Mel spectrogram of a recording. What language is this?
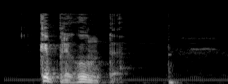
Galician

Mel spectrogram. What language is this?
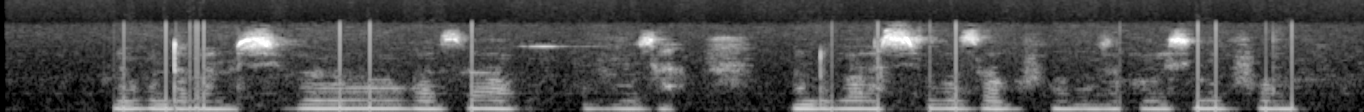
Kinyarwanda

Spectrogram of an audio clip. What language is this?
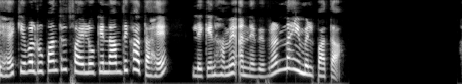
Hindi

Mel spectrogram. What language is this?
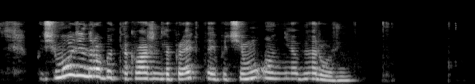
Russian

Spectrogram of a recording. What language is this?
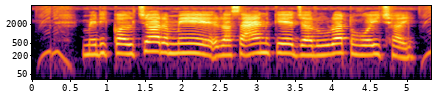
Magahi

